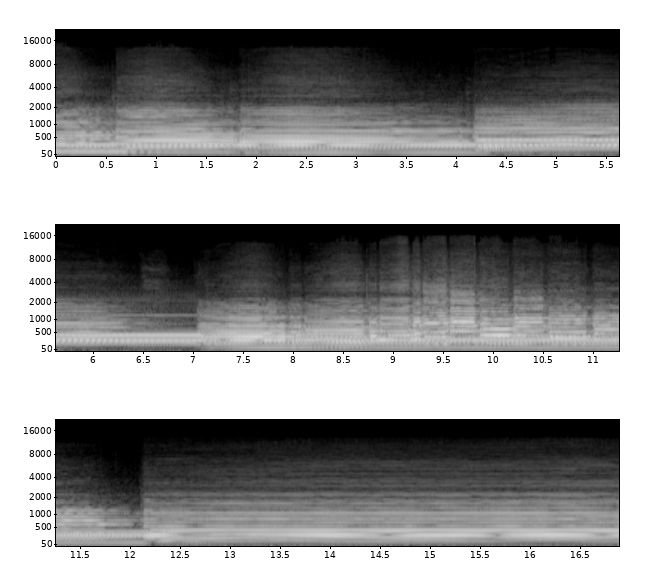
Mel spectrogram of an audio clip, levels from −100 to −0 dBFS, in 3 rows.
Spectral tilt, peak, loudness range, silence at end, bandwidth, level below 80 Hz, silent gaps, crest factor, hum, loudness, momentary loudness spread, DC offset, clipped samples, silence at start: -9 dB/octave; -8 dBFS; 3 LU; 0 s; 6.4 kHz; -54 dBFS; none; 16 dB; none; -25 LUFS; 5 LU; under 0.1%; under 0.1%; 0 s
